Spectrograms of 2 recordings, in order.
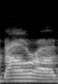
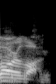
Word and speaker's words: Barlog: were responding to Cory Balrog about it. Or how I always pronounce his name wrong. I feel so bad. Barlog. Cory Barlog. He says he's been called Balrog so many times.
